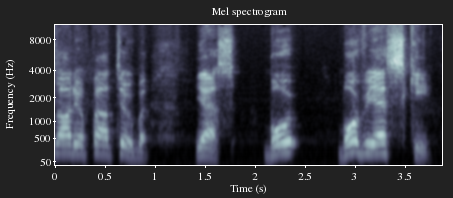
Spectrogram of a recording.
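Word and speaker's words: Borowiecki: See, if you had any guts, you would have gone with Mark Bovejecki, okay? That's and by the way, did I botch that pronunciation? – Yes, you did. It's Bovejecki.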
